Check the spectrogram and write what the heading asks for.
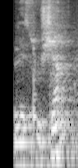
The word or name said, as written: souchiens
